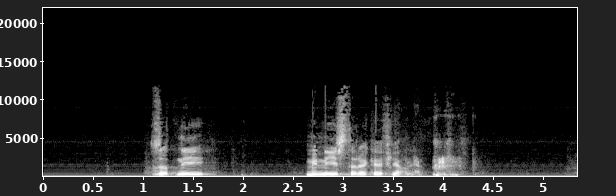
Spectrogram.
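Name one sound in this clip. An older man speaks briefly into a microphone, announcing.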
